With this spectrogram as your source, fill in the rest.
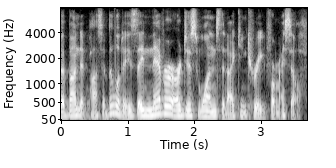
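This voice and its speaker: A man with a plain, everyday voice, fairly high in pitch, at a fairly quick pace with lively intonation. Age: 30s. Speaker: author and business strategist. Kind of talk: interview.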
